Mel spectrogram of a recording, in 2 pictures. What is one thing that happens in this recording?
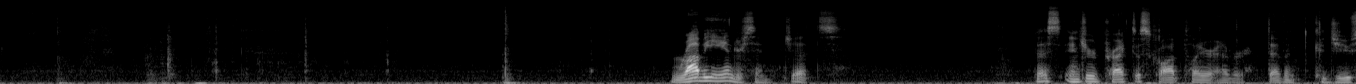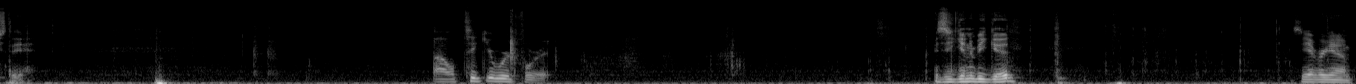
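Trading cards rustle and flick softly as they are handled.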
